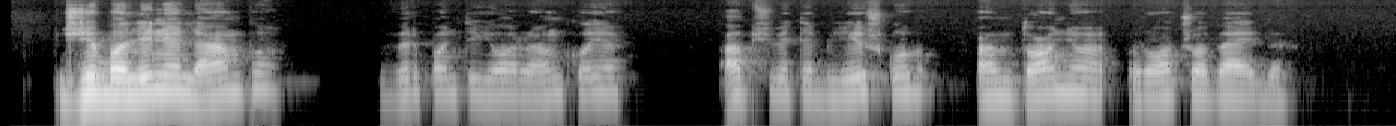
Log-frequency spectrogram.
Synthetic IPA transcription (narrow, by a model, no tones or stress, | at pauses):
ʒʲɪbolʲɪnʲeːlʲæˑmpoː | ʋʲɪɾpɐnʲt̪ʲɪjoːɾɐŋkʰoːjɛ | ɑpʲʃʲʋʲiɛt̪ʲebʲlʲɪʃkuː | ɐnt̪onʲoːɾoːt͡ʃoːʋʲæˑɪd̪ɐ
